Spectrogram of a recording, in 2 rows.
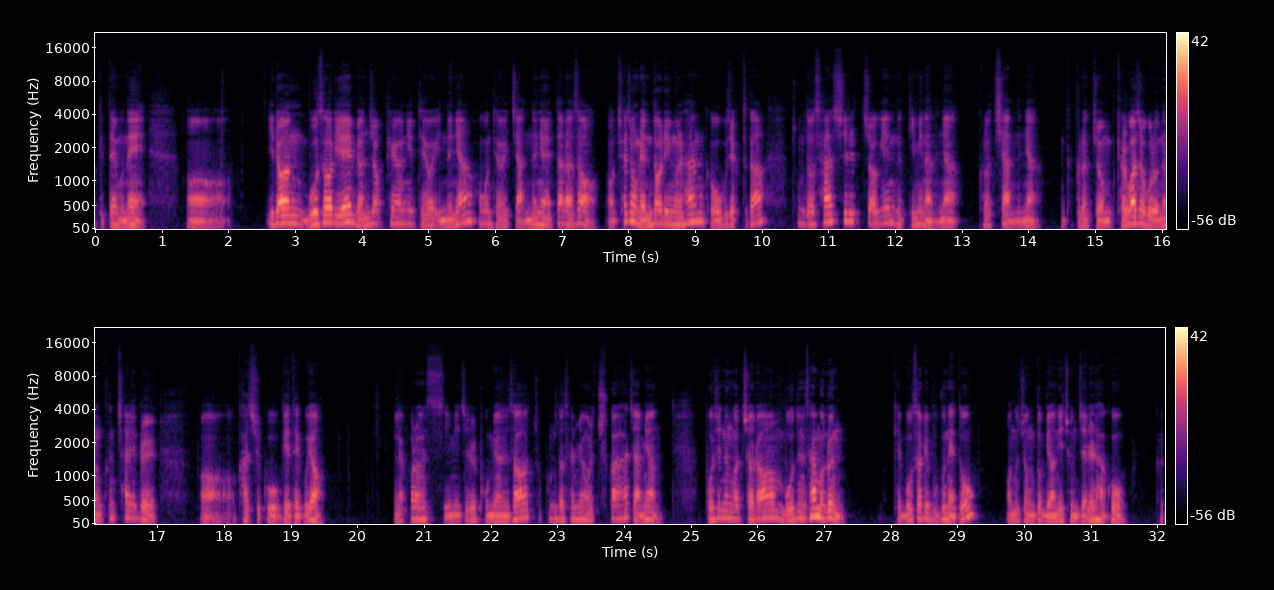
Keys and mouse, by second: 0.1 alt+right click, 0.9 alt+middle click, 1.4 alt+right click, 1.9 alt+click, 2.5 alt+middle click, 18.0 alt+middle click, 19.3 alt+middle click.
